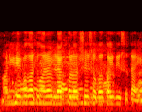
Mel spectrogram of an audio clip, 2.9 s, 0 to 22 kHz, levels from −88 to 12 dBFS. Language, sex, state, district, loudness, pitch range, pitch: Marathi, female, Maharashtra, Mumbai Suburban, -17 LUFS, 215-235 Hz, 220 Hz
